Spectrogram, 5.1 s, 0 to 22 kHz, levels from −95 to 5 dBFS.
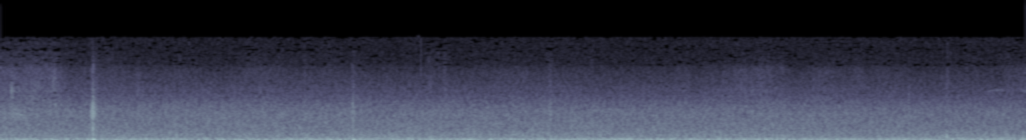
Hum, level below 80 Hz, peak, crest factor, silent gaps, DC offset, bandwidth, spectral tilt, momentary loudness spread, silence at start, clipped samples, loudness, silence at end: none; -42 dBFS; -12 dBFS; 20 dB; none; under 0.1%; 16.5 kHz; -4 dB/octave; 2 LU; 0 s; under 0.1%; -32 LUFS; 0 s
